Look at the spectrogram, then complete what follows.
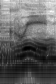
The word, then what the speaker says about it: Gruene: This is a green guitar. No, it's not green as in the color, and I'm not colorblind, and neither are you, but it is a green guitar, and green is spelled G-R-U-E-N-E.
